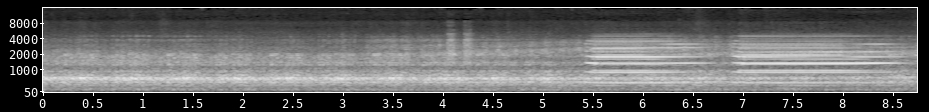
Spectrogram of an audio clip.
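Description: O scale model locomotive's onboard sound system sounding a train horn twice: a long blast, then a slightly longer one. Both play over the steady rumble of the running train.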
